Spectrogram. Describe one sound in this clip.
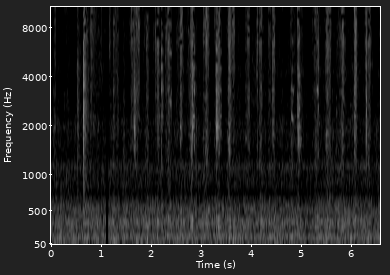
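A knife chops leafy greens on a steel plate with quick taps.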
